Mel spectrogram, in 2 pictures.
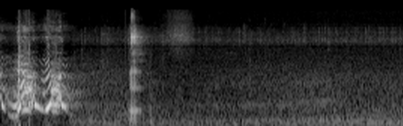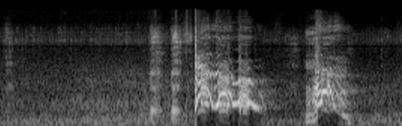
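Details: Murphy, a four-month-old female Irish Terrier puppy, terrorised by a pink, snorting, rubbery toy pig: a high yelping bark opens, a second and third yelp follow near the end, with sharp clicks and soft snorting pulses between.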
